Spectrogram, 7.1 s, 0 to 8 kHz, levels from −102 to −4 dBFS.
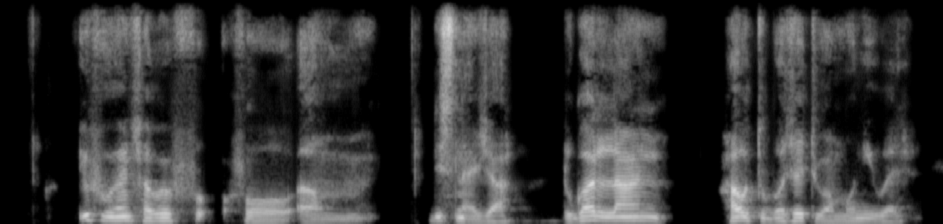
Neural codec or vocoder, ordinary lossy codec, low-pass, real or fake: codec, 16 kHz, 2 kbps, X-Codec, WavLM features, trained on Multilingual LibriSpeech; none; none; fake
